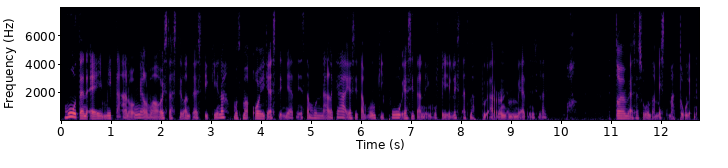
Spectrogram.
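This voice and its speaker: In a dry recording, a young adult woman with a low, creaky, animated voice rattles off a personal anecdote with few pauses. She chats along and acts out what she said at the time through quoted asides.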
